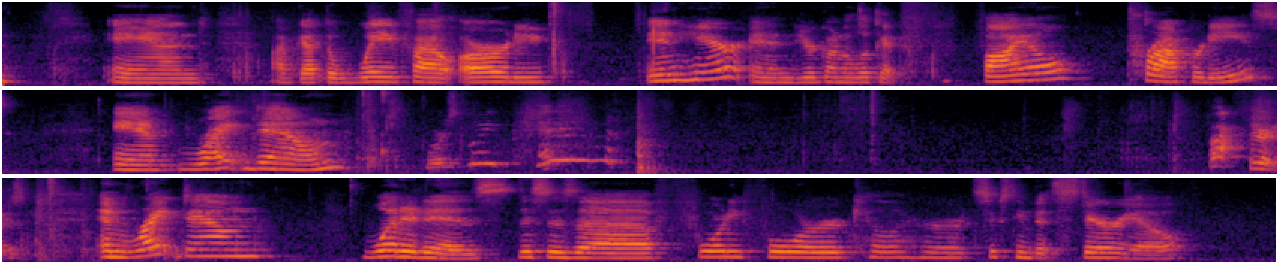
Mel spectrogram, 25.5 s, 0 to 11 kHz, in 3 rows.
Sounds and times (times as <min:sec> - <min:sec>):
Speech: 0:00.7 - 0:03.7, 0:04.3 - 0:06.0, 0:06.6 - 0:08.6, 0:09.2 - 0:12.7, 0:16.5 - 0:18.8, 0:19.4 - 0:25.0.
